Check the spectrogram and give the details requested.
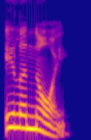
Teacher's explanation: The French explorers changed the spelling and pronunciation. So now we have Illinois with a silent S.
